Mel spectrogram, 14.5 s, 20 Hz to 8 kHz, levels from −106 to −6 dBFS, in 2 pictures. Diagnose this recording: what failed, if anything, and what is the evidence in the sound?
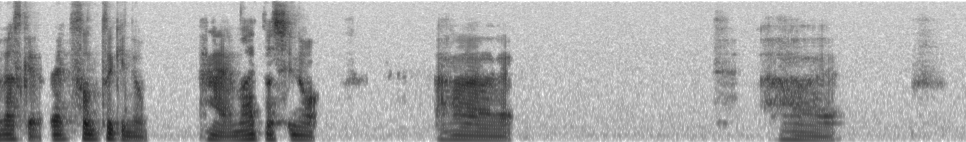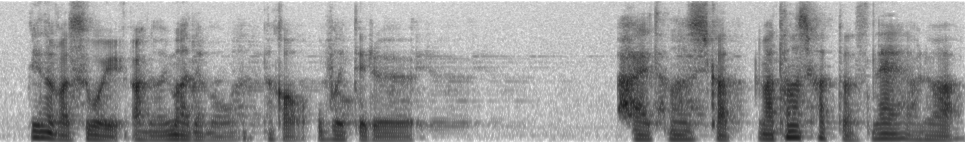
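From 8.6 to 13.0 s the speech comes back as a repeat roughly every 0.4 s, at most about 18 dB below the direct speech. This is feedback echo between two devices: a second device in the room replays the call into this microphone, which this device's echo canceller cannot remove.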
